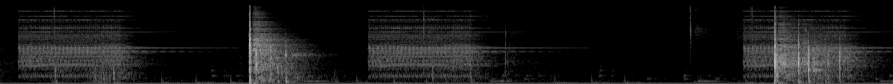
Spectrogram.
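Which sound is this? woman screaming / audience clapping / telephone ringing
telephone ringing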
